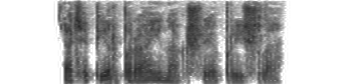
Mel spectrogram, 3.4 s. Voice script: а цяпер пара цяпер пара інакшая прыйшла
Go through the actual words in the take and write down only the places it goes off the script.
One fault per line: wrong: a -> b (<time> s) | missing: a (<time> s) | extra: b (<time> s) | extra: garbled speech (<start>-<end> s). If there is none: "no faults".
missing: цяпер пара (1.4 s)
